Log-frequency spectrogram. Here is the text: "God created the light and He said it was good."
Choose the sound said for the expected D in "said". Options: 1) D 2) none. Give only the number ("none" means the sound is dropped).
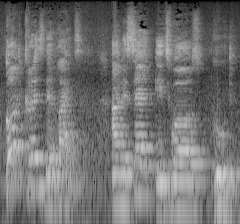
1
